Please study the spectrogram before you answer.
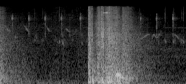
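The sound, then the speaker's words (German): Machine-gun fire from a video game rips out in one dense, loud burst lasting about half a second, with quieter game sounds before and after. “Oh, noch einer mit Maschinengewehr.”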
